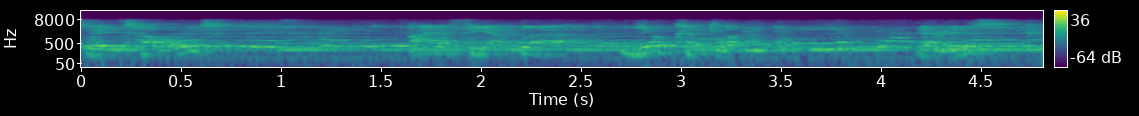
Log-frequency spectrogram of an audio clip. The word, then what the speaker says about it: Eyjafjallajökull: This is how it should be pronounced, we're told. Eyjafjallajökull. There it is. Eyjafjallajökull. Eyjafjallajökull.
